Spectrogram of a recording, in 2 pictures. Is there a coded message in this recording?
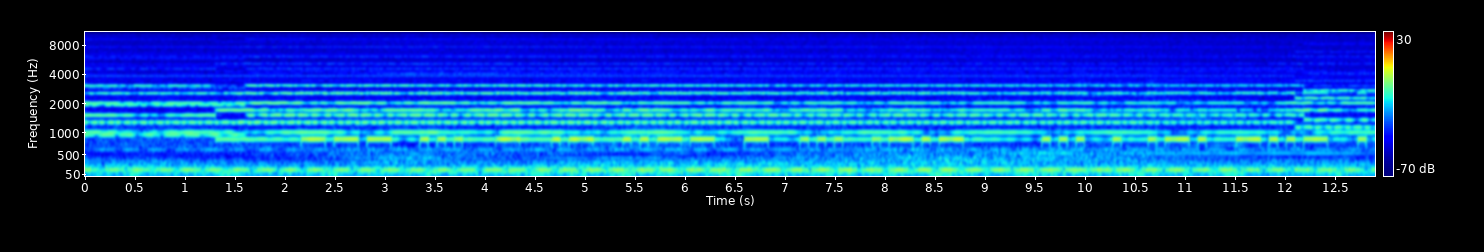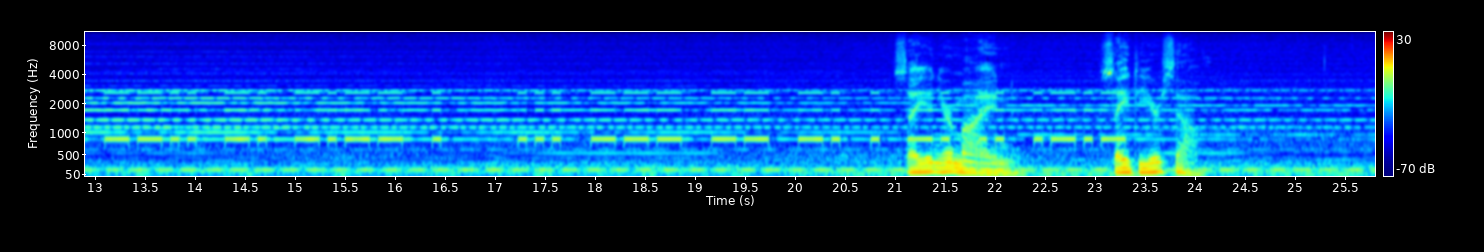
Yes: Morse code (Russian alphabet) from 2.1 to 23.4 s, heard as a keyed tone, hand-sent with a paddle, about 14 wpm, 860 Hz, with room echo. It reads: ОСТАЮТСЯ СЕРЬЕЗНЫЕ СОМНЕНИЯ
